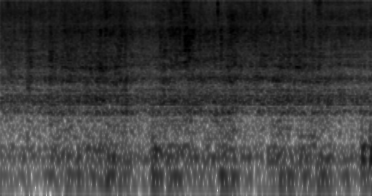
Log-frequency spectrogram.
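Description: Chicken curry sizzling in a stainless steel pot as a silicone spatula stirs through it.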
